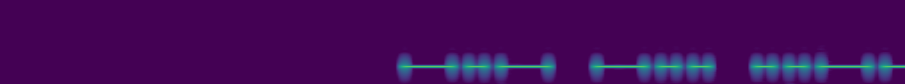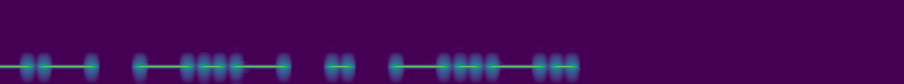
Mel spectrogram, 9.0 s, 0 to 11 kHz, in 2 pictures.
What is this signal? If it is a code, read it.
Morse code, heard as a keyed tone, about 15 wpm, 700 Hz. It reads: KD2KEC
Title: USA Call Signs - 6 Characters - Repeated 2x - 15wpm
